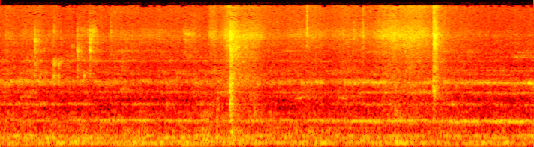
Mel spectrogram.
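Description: Commuter train running at speed, heard from inside the passenger car: a steady low rumble of wheels on rail with a faint steady whine. Two sharp clicks come about two and four seconds in.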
